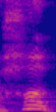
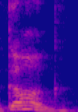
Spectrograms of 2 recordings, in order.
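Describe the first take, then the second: First: The word begins with an h sound. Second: The word begins with a g sound. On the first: The speaker calls it right. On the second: The speaker calls it wrong.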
